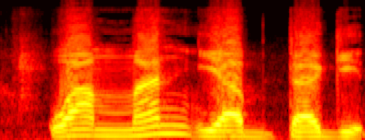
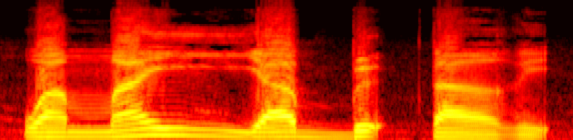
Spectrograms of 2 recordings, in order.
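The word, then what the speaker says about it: وَمَنْ يَبْتَغِ: Di idgham lain. Waman yabtagi. Tulisannya waman. Waman yabtagi. Waman. Ditulisnya waman. Dibacanya jadi wamai.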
